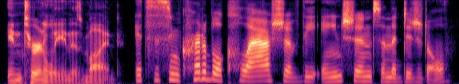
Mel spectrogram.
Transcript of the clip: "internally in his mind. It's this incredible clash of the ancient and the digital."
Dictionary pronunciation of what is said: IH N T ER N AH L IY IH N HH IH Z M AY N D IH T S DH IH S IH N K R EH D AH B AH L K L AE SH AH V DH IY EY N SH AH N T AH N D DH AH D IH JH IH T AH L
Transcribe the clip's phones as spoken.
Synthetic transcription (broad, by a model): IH N T ER N L IY IH N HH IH Z M AY N D IH T S DH IH S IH N K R EH D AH B L K L AE SH AH V DH IY EY N SH AH N T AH N DH AH D IH JH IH T L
